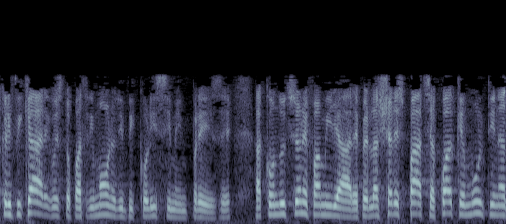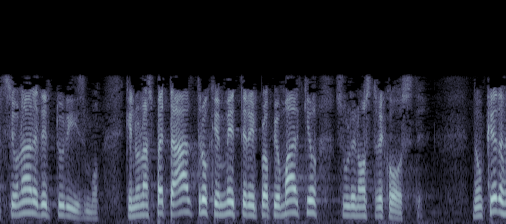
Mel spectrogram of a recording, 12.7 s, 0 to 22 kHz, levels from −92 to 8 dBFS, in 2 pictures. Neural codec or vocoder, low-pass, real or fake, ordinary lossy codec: none; 5.4 kHz; real; none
